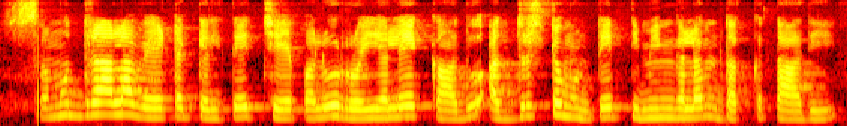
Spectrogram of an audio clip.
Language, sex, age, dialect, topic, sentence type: Telugu, female, 18-24, Southern, agriculture, statement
